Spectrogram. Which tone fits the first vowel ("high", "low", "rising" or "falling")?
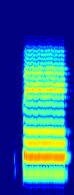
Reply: high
